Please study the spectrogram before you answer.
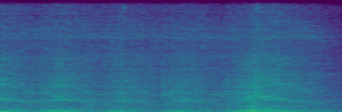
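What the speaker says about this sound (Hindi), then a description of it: "तो ये गाड़ी हो गई स्टार्ट हमारी," A restored Honda Shine motorcycle runs nearby, its engine putting out a steady mid-pitched hum that swells with a few moderate throttle revs, the clearest rising near the end, with no voices.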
